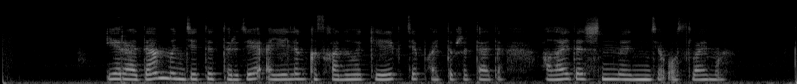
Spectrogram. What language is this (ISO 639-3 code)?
kaz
